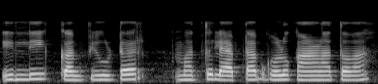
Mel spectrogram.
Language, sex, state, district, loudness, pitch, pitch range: Kannada, female, Karnataka, Bidar, -16 LUFS, 215 Hz, 205-225 Hz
